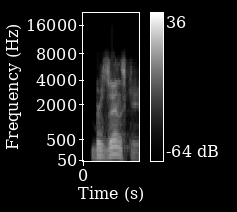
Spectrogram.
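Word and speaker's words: Brzezinski: Carter's National Security advisor Z I can't pronounce oh is Big binski brazinski yeah that's it he was one of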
